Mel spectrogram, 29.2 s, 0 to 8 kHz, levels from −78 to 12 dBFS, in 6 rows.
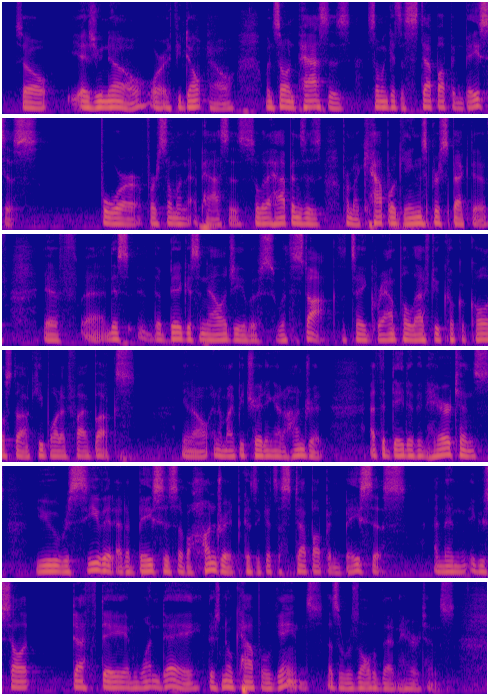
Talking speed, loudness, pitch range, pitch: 220 wpm, -32 LUFS, 100-115 Hz, 110 Hz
